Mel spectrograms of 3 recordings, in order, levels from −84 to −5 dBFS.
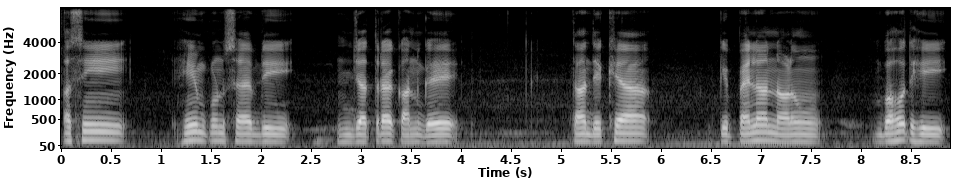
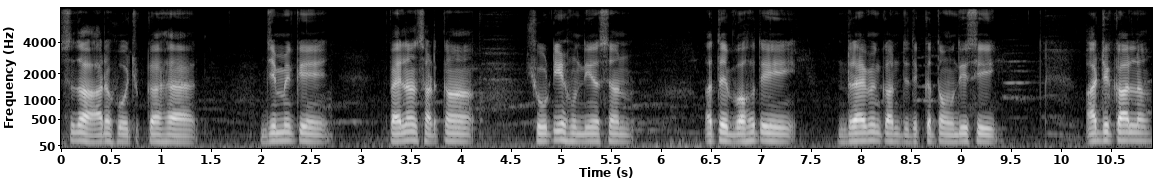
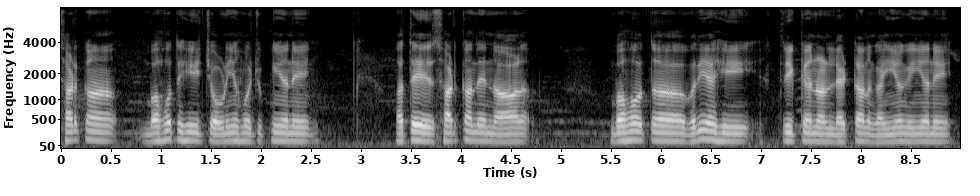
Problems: constant background noise, continuous background conversations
